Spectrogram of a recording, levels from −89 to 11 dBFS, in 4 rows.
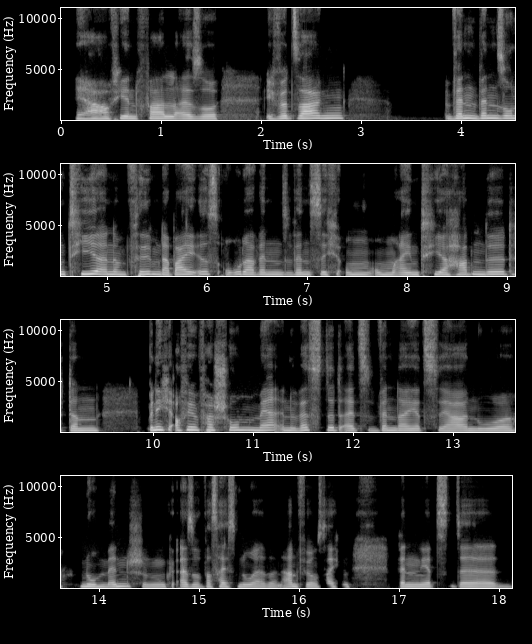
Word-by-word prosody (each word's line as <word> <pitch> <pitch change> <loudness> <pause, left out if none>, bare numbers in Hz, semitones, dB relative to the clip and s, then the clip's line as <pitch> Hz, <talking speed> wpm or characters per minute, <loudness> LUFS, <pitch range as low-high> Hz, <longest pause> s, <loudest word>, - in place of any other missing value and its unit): Ja, 195 0 +2
auf 200 - -4
jeden 215 -2 +2
Fall. 210 -1 +3
Also, 190 0 +1 0.5
ich 200 -3 -5
würde 225 0 +3
sagen 245 +2 +5 1.0
wenn 225 +2 +4
wenn 240 +1 +5
so 235 0 +3
'n 235 -1 +1
Tier 255 +3 +4
in 235 - +1
'nem 225 -2 -1
Film 240 0 +1
dabei 215 +3 +2
ist, 240 0 -3
oder 220 +1 -1
wenn 215 -2 -4
wenn's 215 0 -2
sich 220 -1 -5
um 205 -1 -3
um 200 +1 -4
ein 200 +1 -1
Tier 215 0 -2
handelt, 230 0 0
dann 210 +1 -1 0.5
bin 245 - +6
ich 280 0 +2
auf 235 - 0
jeden 270 -2 +5
Fall 265 +1 0
schon 255 -1 0
mehr 240 +1 +1
invested, 240 +2 -2
als 205 -1 -5
wenn 215 +1 -2
da 210 - 0
jetzt, 205 -1 -3
ja 190 0 0
nur 195 0 -2
nur 210 -1 +2
Menschen 195 -2 -3
also, 190 -3 -2
was 195 -2 -3
heißt 190 -1 -3
nur, 190 0 -1
also 175 0 -6
in 165 - -9
Anführungszeichen, 185 -1 -4 0.5
wenn 190 0 0
jetzt, 190 +4 -4
äh, 180 -2 0
210 Hz, 180 wpm, -20 LUFS, 195-230 Hz, 1.0 s, bin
